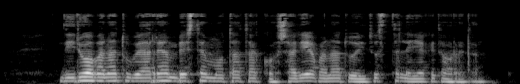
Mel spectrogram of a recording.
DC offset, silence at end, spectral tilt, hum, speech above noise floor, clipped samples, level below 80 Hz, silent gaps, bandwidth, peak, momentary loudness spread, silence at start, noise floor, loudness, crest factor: under 0.1%; 0.3 s; -5 dB/octave; none; 37 dB; under 0.1%; -58 dBFS; none; 12 kHz; -2 dBFS; 13 LU; 0.6 s; -59 dBFS; -22 LUFS; 22 dB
